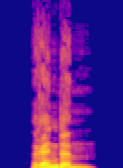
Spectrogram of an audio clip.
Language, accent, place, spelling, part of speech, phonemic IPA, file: German, Germany, Berlin, random, adjective, /ˈʁɛndəm/, De-random.ogg
- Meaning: 1. random (selected for no particular reason) 2. random (apropos of nothing, lacking context) 3. random (often saying random things)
